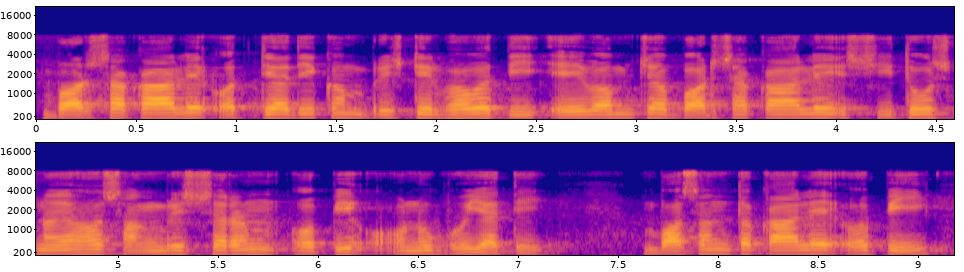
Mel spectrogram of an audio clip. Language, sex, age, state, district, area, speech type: Sanskrit, male, 18-30, West Bengal, Paschim Medinipur, urban, spontaneous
